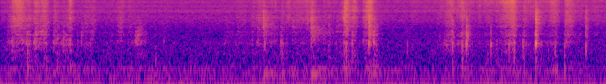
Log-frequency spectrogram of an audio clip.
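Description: Faint, scattered crinkling and rustling of newspaper as a parrot shifts about on it and handles it, in short irregular clusters.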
